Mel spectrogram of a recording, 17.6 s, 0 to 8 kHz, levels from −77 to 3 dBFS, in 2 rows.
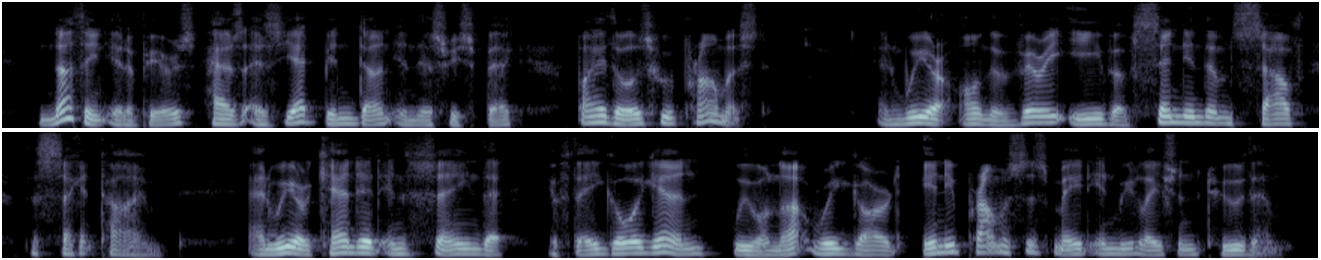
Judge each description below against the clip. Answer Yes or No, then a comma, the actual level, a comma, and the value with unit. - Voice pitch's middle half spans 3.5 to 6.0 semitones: Yes, average, 3.9 semitones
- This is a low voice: Yes, low, 115 Hz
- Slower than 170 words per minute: No, average, 175 wpm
